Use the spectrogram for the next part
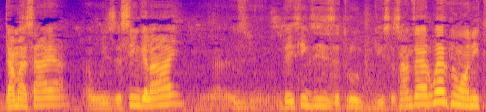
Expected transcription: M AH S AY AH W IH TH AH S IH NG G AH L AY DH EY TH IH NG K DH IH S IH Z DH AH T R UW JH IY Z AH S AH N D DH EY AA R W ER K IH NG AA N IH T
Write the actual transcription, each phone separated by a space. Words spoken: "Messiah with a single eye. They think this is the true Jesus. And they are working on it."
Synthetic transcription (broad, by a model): M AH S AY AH W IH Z AH S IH NG G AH L AY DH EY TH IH NG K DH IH S IH Z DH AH T R UW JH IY S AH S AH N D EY AA R W ER K IH NG AA N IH T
